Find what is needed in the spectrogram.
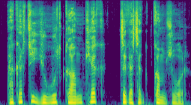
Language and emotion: Kashmiri, fearful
